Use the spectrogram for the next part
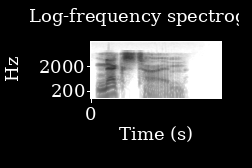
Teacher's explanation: The T in next may be very small or hard to notice before time.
